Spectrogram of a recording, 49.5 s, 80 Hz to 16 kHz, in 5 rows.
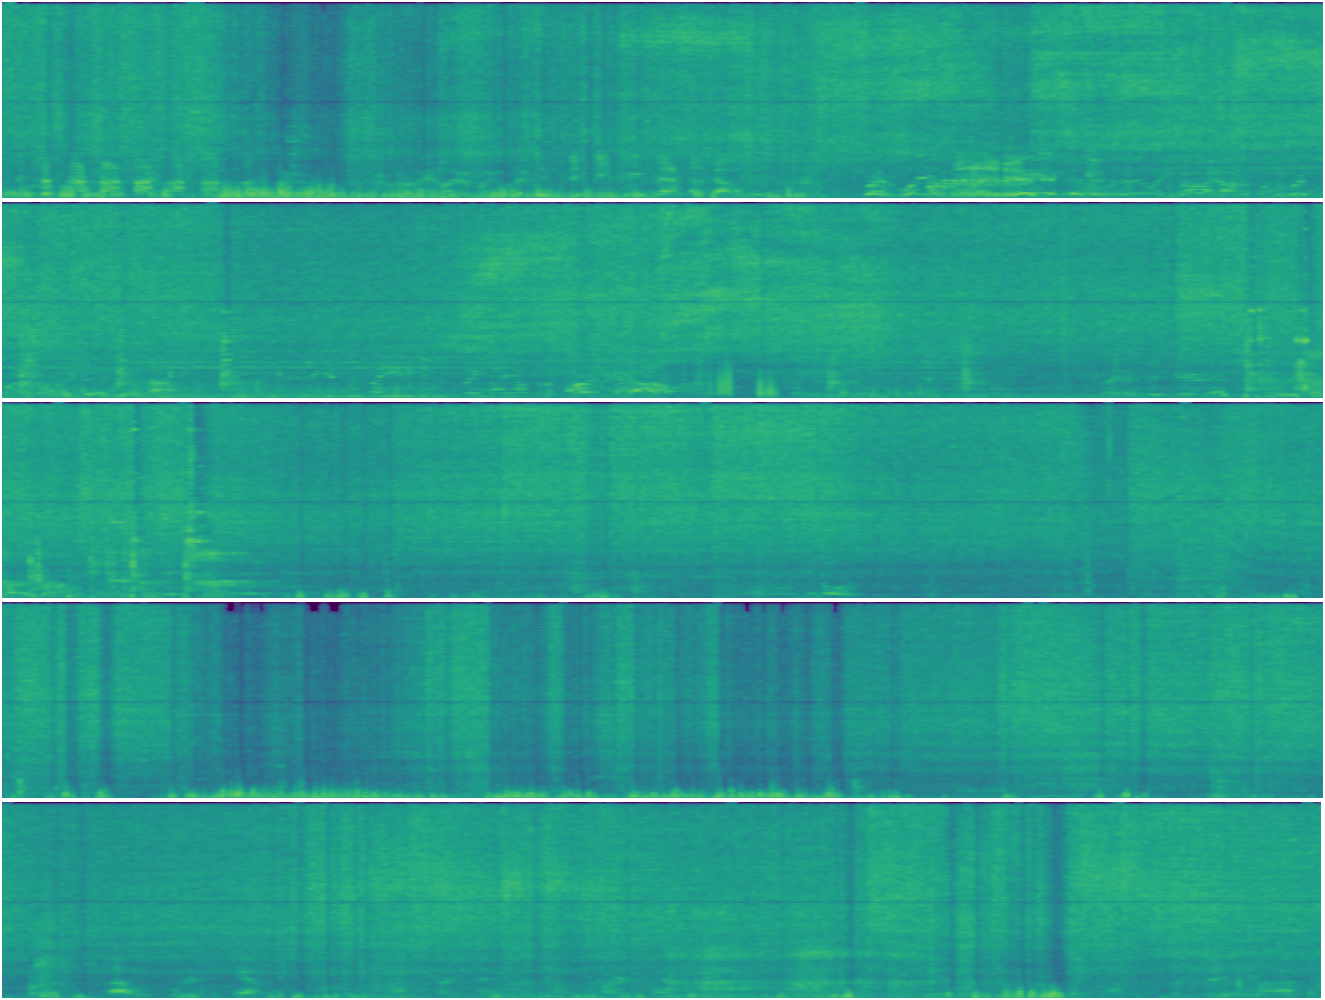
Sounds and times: Hiss: 0.0 - 49.5
Speech: 3.0 - 11.4, 12.2 - 16.8, 18.1 - 21.9, 25.3 - 26.3, 40.4 - 44.9, 46.4 - 49.5.

